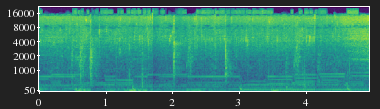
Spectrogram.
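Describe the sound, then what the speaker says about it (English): Garlic sizzling in hot olive oil in a pan, a loud continuous crackling fry with occasional stirring knocks and scrapes, close and unbroken throughout. "Let the olive oil get hot. Add some garlic."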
